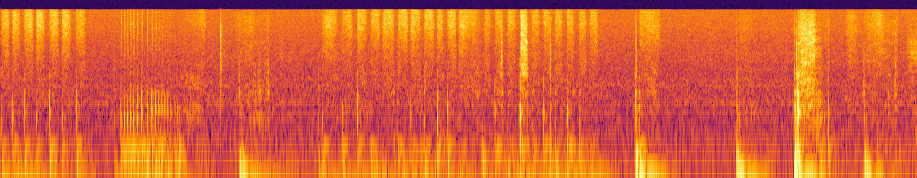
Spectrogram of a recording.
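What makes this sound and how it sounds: Clammy fingertips rub across an iPad's glass touchscreen while coloring, slightly sticking to the glass. The result is a soft, low, muffled rubbing with faint squeaky drags, broken near the end by a few louder dull taps.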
